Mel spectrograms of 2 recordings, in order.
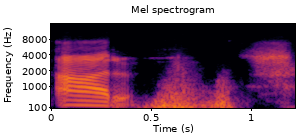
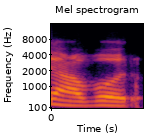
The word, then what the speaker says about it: hour: So in the word an R, so when we see the timing, we see an R. We say an R. We don't say hour. Okay. So we say an R. So here H is silent.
